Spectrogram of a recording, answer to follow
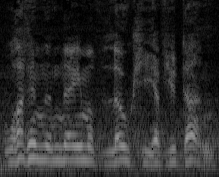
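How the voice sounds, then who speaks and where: An actor playing a steady, practical Viking warrior in a video game, speaking with blunt command. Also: male voice, sits high, moderate pace, noisy background. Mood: exasperated. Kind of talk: video game cutscene acting.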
